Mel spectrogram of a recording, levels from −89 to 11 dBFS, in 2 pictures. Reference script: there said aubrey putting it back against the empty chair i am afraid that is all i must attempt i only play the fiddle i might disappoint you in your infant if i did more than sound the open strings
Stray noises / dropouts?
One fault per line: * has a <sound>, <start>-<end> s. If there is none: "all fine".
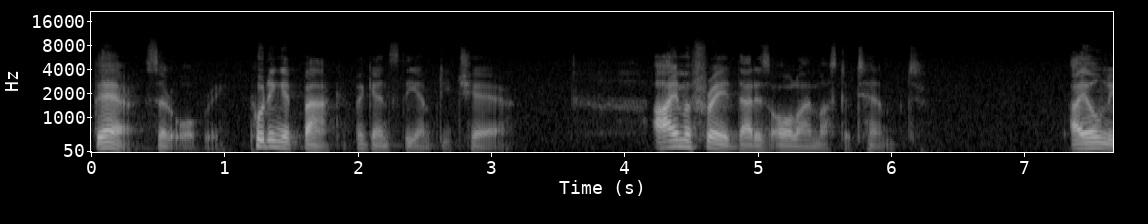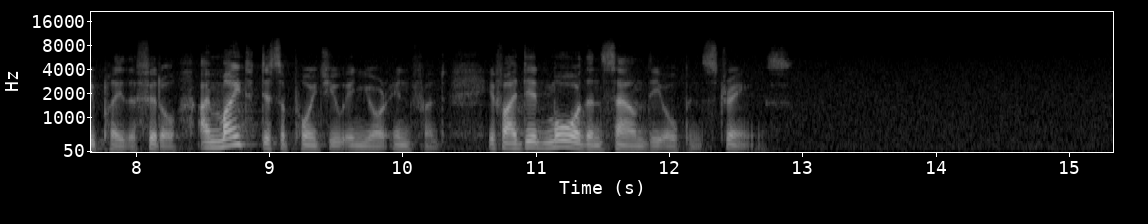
all fine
